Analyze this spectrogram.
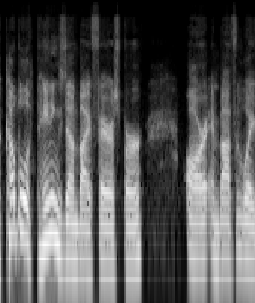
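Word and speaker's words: Ferrisburgh: well done a couple of paintings done by ferrisburg are and by the way ferrisburg is spelled f e r r i s b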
